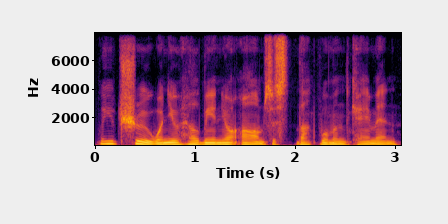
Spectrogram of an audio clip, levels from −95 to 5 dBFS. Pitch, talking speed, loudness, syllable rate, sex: 115 Hz, 295 wpm, -14 LUFS, 5.7 syllables/s, male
